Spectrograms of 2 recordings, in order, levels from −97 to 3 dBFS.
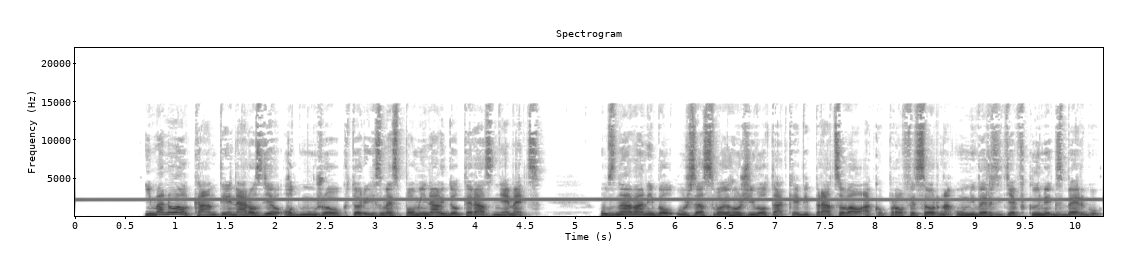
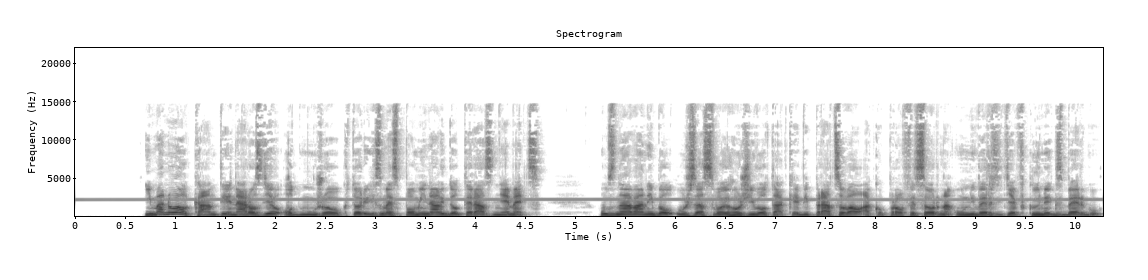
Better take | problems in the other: second | high-pitched whine; loud; throughout; 2 kHz, 10 dB below the speech; faint in the second

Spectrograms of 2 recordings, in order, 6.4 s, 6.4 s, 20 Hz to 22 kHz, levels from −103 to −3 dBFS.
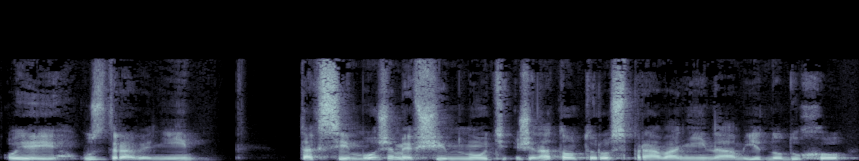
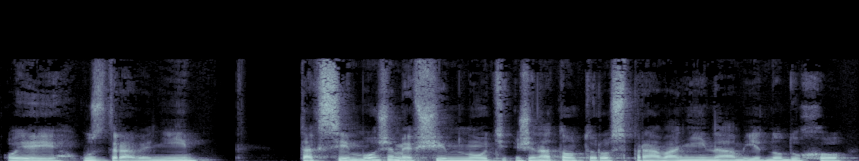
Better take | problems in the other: second | thin; very; fading below 300 Hz

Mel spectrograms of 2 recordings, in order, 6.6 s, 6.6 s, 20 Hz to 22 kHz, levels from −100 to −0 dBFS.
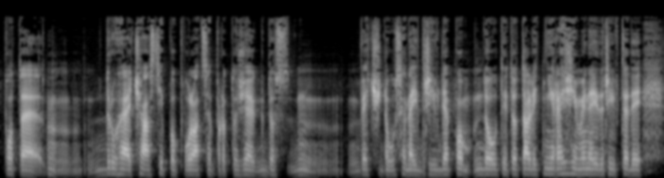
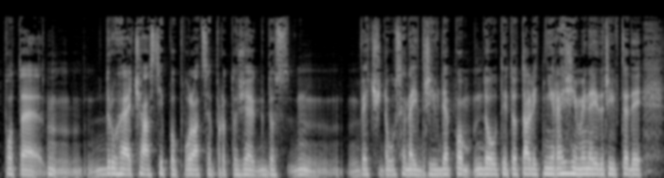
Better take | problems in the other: second | thin; very; fading below 850 Hz

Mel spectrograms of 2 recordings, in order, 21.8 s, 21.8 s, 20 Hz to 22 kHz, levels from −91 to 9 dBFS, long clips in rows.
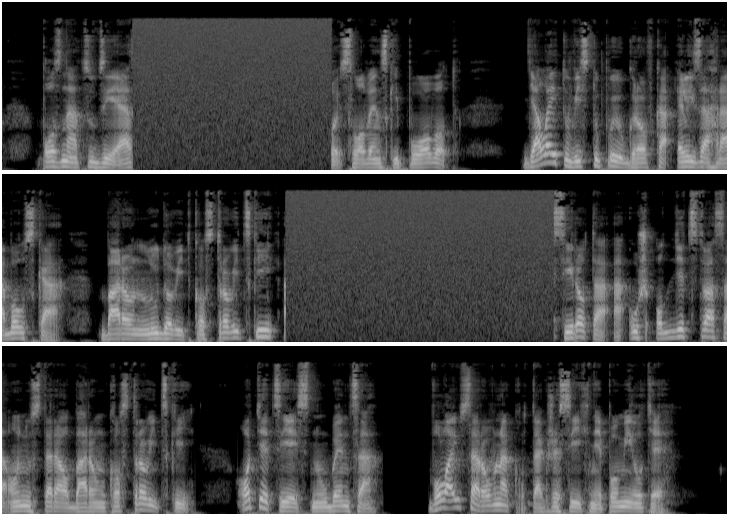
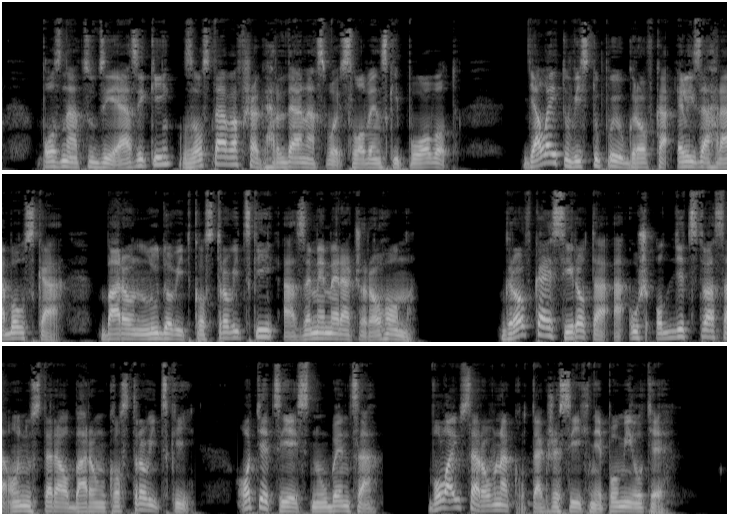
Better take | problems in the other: second | audio cutting out; filled with static; at 1.5 s for 2 s and at 10 s for 2.5 s

